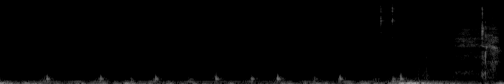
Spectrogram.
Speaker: This one is abnormal heart sound also. Hopefully you can hear that. Very irregular, very fast.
